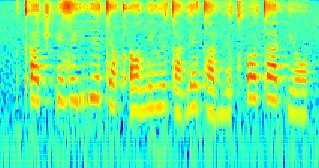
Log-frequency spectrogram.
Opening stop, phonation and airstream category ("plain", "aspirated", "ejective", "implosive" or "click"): ejective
